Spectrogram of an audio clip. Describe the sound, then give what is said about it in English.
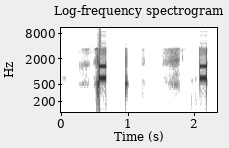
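Two distinct dual-pitched phone keypad touch tones, pressed by a caller to the Grace Curley Show, beep about a second and a half apart, short and fairly loud, with faint muffled phone-line noise and a brief thump in between. “you got you're hitting your phone there.”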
